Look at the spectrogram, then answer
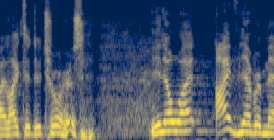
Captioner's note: laughter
